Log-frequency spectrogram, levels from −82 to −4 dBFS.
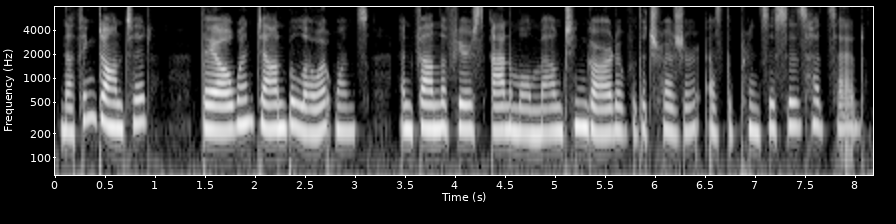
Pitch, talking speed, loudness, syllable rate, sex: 230 Hz, 175 wpm, -18 LUFS, 5.0 syllables/s, female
